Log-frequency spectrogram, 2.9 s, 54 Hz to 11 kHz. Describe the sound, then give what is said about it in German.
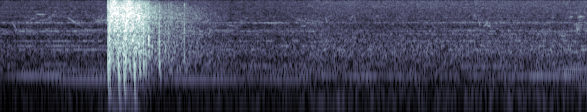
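A loud, sharp gunshot blast from a modified gun fired from the 15-yard line at an outdoor shooting range during a competition: the gun doubles, two shots fired so quickly they blur into one burst, the second going off during recoil, followed by a fading ringing tail, with no talking. “Im Bruchteil einer Sekunde doppelt die Waffe und ein zweiter Schuss löst sich unbemerkt während des Rückstoßes.”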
